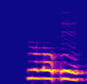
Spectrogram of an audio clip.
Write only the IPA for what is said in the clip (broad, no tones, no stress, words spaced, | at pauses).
ʉlˠoʔe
